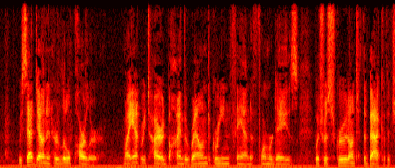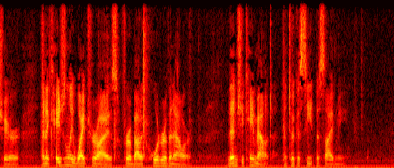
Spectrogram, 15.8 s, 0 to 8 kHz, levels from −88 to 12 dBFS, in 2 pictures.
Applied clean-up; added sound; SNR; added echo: none; Bus; 18 dB; none.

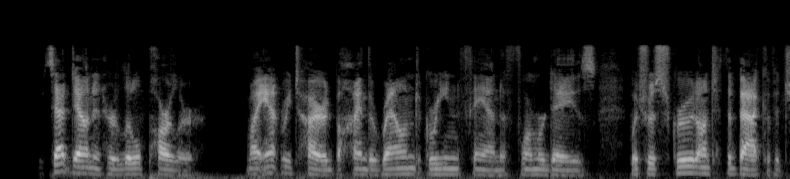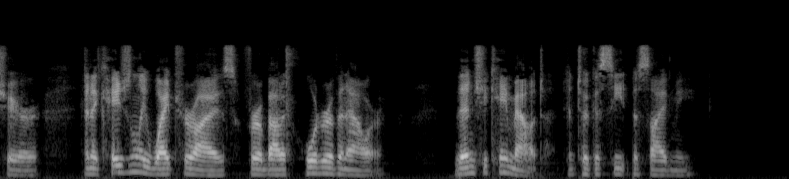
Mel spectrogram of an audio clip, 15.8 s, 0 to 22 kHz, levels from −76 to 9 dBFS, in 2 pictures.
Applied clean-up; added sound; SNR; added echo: neural mask model DeepFilterNet 3.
